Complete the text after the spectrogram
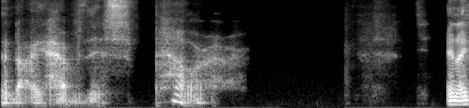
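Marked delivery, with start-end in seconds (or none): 0.0-2.2 put-on hushed, low phony German accent; near-whispered mock German vamp, soft and low. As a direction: imitate a comic German accent, almost whispering. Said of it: "she has this phony lisp German accent".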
